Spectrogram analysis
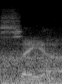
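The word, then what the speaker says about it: Saia: S A I A how you pronounce that. It is Seiya, apparently.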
